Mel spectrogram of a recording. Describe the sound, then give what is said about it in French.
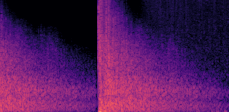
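A sharp gunshot cracks out midway, before dawn near the Fort des Boulets, its echo rolling away slowly, following the fading tail of an earlier shot. The booming reverberation suggests open surroundings, with no voices. “Le mardi, avant l'aube, il y eut des coups de feu du côté du fort des Boulets.”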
